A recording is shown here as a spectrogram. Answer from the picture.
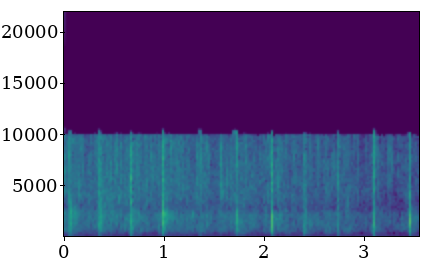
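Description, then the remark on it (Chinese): Applause for a short skit just performed, in the form of sharp, evenly spaced hand claps, about a dozen in a slow steady rhythm, with no talking over them. “就好像刚才我们看的短剧做得很好，掌声归神，好吗？”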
